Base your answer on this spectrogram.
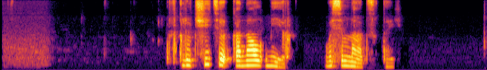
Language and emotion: Russian, neutral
